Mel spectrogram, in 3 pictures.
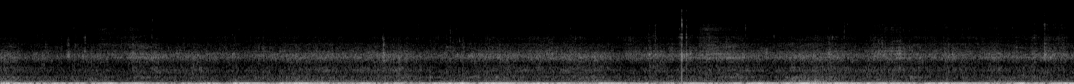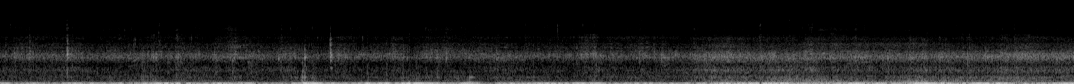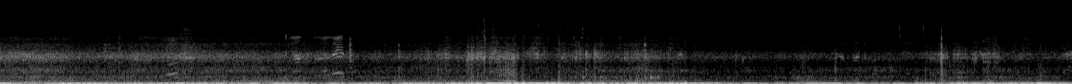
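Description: Wind rumbling on an action camera's microphone over the steady rush of river water around an inflatable raft.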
